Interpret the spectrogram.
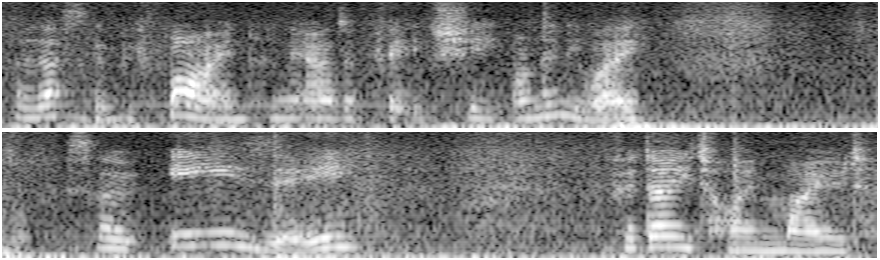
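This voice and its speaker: A woman in her forties with an English accent, a vlogger converting a van, chats casually and laughs often at herself as she works. Her voice is high-side and lively, a little slow, with vocal fry and long pauses. She's inside a van on a driveway and outdoors beside a house, with a noisy background.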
